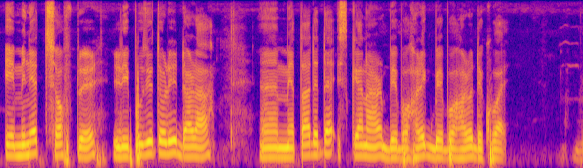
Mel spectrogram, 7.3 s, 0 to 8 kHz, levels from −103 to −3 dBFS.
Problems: none marked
